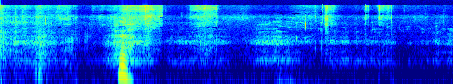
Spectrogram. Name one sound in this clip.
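A hand rubs across rough rock.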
